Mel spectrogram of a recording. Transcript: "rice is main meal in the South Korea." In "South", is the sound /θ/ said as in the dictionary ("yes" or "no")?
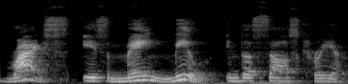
yes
